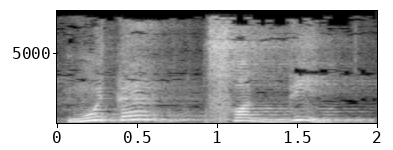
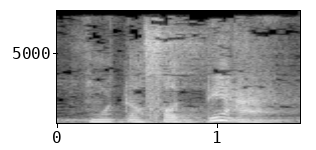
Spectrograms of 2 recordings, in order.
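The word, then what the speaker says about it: متصدعا: انا عاوزك تكون دقيق قوي في نطق هذه الكلمة لان عندك صاد وبعدين عندك دال. الدال هتضيع منك اذا ما طلعتهاش دال خالص، هتطلع ضاد. قل لي متى، ما تقولش متى غلط، متصدي غلط، متصدي متصدعة من خشية الله.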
